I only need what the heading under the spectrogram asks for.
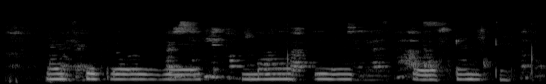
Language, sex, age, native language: Icelandic, female, 8, Icelandic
